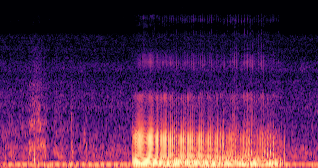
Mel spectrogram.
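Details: Dog snoring: after soft breathing, one long, loud, rumbling snore starts abruptly and lasts about two seconds, then fades back to quiet breaths.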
